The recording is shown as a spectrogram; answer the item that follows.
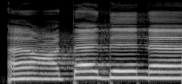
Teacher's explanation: Ada hukum qalqalah sughra, sebab ada huruf dal sukunnya asli dan ada di tengah bacaan. Cara bacanya dipantulkan dalnya dengan pantulan yang kecil.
